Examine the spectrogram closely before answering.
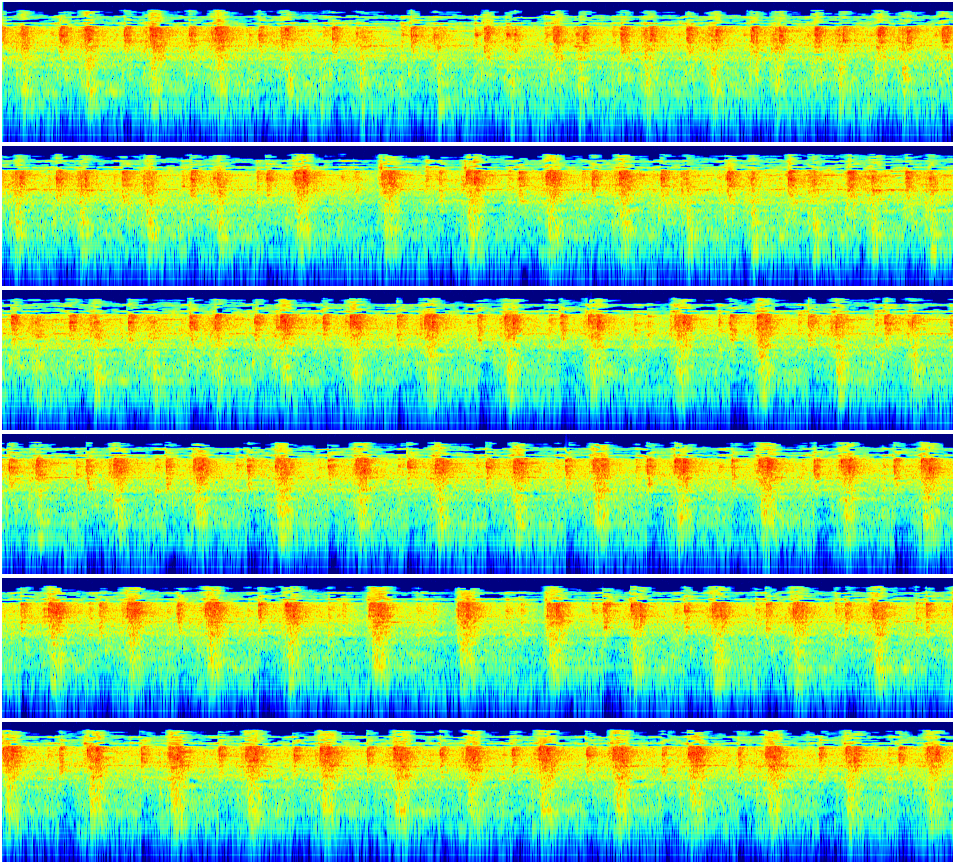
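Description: Power hammer striking a red-hot Damascus billet with a steady, rapid series of blows, one evenly spaced strike after another.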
